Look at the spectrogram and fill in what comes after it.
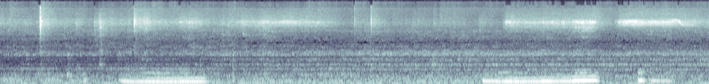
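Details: French bulldog snoring after eating and a shower: long, low, rumbling snores about a second each, with quiet breathing between.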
